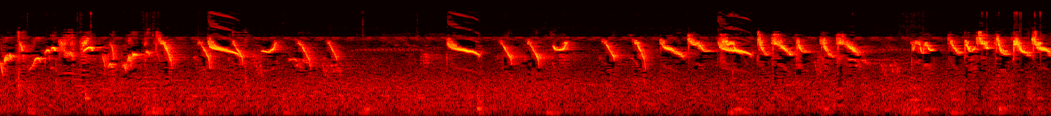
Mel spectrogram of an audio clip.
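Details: Japanese white-eye singing líu song for caged-bird training: an almost continuous chatter of very high, varied slurred whistles, rising and falling, delivered in fast clusters with brief breaks.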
